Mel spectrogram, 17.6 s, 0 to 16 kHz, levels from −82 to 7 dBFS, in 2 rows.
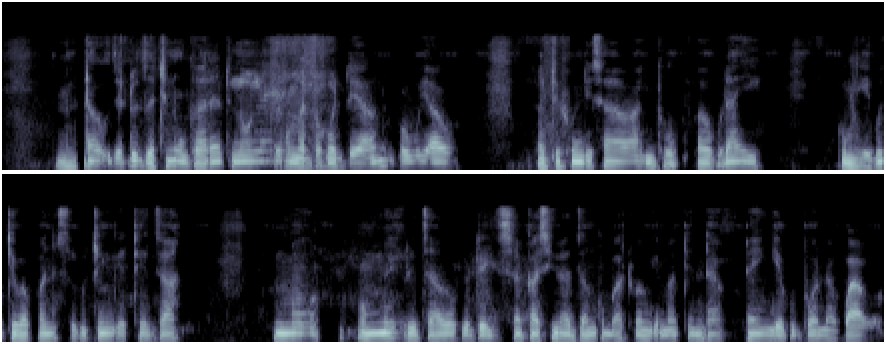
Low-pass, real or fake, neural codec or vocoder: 7.2 kHz; fake; codec, 16 kHz, 2 kbps, X-Codec, WavLM features, trained on Multilingual LibriSpeech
